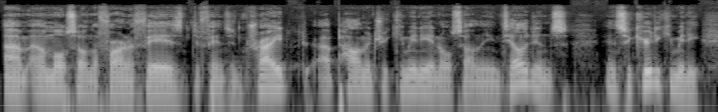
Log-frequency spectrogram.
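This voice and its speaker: A man with an Australian accent talks at a very fast pace and medium pitch with ordinary pitch variation. The recording is very clean, with a silent background. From Melbourne, Australia. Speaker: politician. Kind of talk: interview.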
